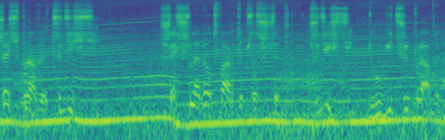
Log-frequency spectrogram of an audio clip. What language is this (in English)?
Polish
